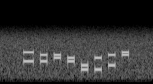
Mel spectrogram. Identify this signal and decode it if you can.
Multi-frequency trunk signalling (R1, as on North American trunks), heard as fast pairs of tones, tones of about 70 ms. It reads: KP 906148 ST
